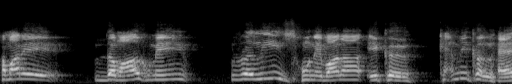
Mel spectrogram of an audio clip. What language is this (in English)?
Urdu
